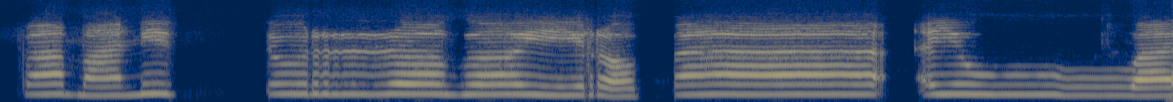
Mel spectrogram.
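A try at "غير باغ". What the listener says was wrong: Bagil bukan ba'il. Itu ada titiknya. Bagil. Again, gin. Bagil.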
